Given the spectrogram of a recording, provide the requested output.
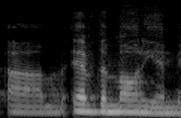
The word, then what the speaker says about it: eudaimonia: I'm like, how do you say this? Because it doesn't, it's not spelled how you say it. – Right. – So spell it for us real quick and tell them what eudaimonia means. – Okay. Eudaimonia is E-U-D-A-I-M-O-N-I-A.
